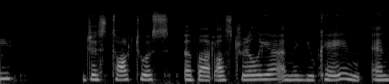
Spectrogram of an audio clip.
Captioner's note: speaking French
